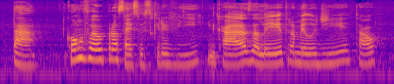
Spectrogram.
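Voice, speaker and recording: A plain, everyday voice from a woman, medium in pitch with ordinary pitch variation, at a fairly slow pace. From Brazil, raised in a city. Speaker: singer. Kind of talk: interview.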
